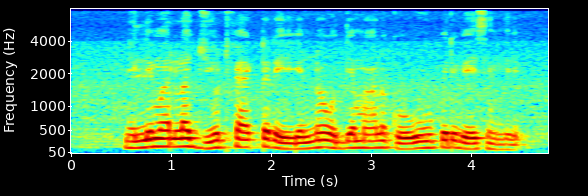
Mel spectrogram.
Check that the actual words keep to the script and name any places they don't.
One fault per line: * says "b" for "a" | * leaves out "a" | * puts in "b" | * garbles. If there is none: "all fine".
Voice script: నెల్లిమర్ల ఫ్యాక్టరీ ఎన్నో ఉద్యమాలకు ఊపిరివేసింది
* puts in "జూట్"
